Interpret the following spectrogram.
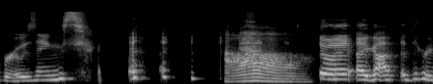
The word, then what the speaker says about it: Rosings: digger I loved her Mrs how do you pronounce the name Rosings Rosings yeah I loved her so much honestly so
